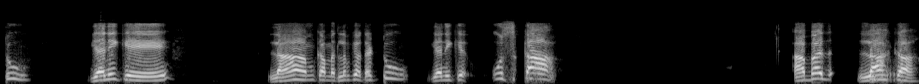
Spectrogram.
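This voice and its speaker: A man hosting an argumentative online debate, pressing his opponent with questions and spelling his points out slowly over a call. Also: high-pitched, pushed and bright, no room sound, muffled recording.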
